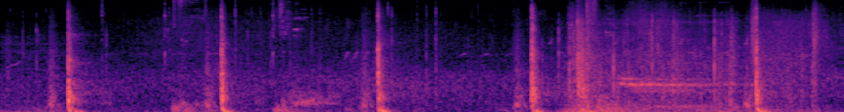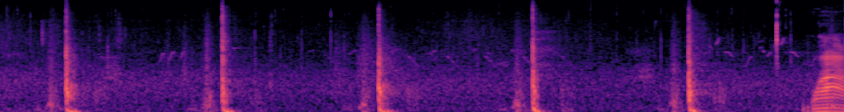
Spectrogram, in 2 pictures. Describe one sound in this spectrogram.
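An axe chops into a tree trunk with steady, evenly spaced blows.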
